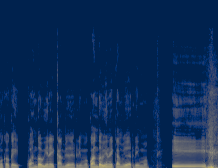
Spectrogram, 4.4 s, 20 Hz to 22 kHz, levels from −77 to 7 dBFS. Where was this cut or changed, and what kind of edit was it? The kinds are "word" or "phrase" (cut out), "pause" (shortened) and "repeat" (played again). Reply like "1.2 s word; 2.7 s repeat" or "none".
none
